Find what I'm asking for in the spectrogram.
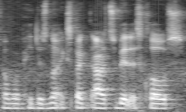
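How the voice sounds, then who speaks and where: A man casting a live esports match, giving quick play-by-play with chatty asides and self-corrections. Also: mid-range voice, a little hiss or hum. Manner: rapid, self-correcting, chatty asides, sudden excited outbursts. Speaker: esports caster.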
